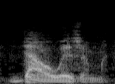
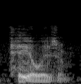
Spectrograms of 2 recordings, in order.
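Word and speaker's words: Taoism: I found his discussion of the Chinese Daoism of particular interest. That's spelled T A O I Sm and often mispronounced Teaoism.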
